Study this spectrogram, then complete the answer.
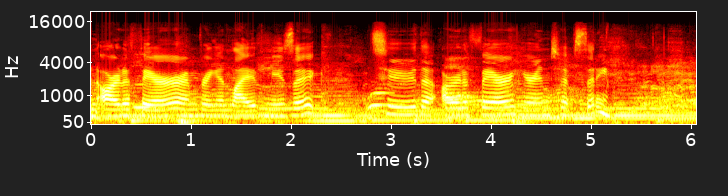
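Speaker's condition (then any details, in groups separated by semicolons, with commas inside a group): No condition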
